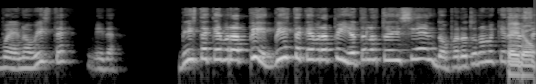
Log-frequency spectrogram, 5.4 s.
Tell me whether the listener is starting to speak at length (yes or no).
yes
